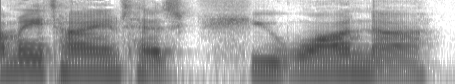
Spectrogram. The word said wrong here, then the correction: Kuina: defeated Zoro? Kuina.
